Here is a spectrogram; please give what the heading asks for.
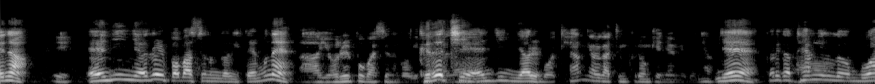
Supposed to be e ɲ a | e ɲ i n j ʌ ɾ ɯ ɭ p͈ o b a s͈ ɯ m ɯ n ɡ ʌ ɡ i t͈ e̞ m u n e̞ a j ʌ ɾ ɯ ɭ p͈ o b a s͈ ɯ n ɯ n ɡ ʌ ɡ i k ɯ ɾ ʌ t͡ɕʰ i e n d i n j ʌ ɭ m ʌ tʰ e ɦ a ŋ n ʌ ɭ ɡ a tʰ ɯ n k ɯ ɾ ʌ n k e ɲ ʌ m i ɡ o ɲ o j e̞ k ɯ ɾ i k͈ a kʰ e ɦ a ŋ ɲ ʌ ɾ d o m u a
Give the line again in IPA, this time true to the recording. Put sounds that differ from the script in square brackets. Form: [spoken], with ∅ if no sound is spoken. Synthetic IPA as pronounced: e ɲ a | e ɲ i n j ʌ ɾ ɯ ɭ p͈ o b a s͈ ɯ [n] ɯ n ɡ ʌ ɡ i t͈ e̞ m u n e̞ a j ʌ ɾ ɯ ɭ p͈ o b a s͈ ɯ n ɯ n ɡ ʌ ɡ i k ɯ ɾ ʌ t͡ɕʰ i e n [d͡ʑ] i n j ʌ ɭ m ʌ tʰ e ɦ a ŋ [ɲ] ʌ ɭ ɡ a tʰ ɯ n k ɯ ɾ ʌ n k e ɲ ʌ m i ɡ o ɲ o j e̞ k ɯ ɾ i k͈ a [tʰ] e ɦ a ŋ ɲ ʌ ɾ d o m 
